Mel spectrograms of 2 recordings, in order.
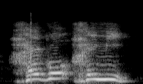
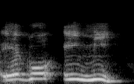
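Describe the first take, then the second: First: It starts with a throaty, guttural breath sound. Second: It starts directly with a plain vowel.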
